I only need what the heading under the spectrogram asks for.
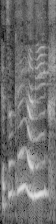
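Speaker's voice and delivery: high-pitched imitation of a placating mom; smoothing it over. Mother to her boy about the bald shopper, smoothing it over. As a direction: hush a child in a high voice. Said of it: "trying to smooth it over".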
